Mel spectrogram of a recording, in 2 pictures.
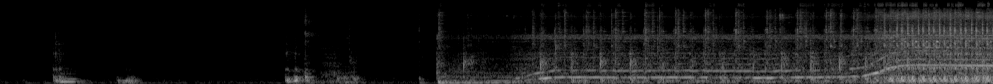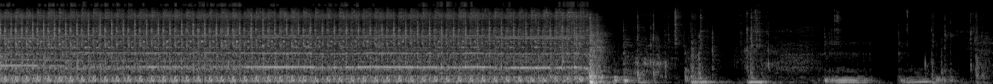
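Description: A sewing machine runs steadily for about eleven seconds, stitching a seam on a pencil pouch; the motor whine rises partway through as the machine speeds up, with quiet handling clicks before and after.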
